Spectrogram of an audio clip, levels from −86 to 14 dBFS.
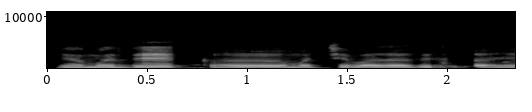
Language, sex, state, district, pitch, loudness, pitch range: Marathi, male, Maharashtra, Pune, 135 Hz, -29 LUFS, 135-155 Hz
